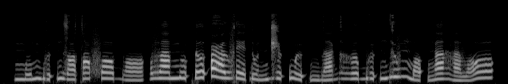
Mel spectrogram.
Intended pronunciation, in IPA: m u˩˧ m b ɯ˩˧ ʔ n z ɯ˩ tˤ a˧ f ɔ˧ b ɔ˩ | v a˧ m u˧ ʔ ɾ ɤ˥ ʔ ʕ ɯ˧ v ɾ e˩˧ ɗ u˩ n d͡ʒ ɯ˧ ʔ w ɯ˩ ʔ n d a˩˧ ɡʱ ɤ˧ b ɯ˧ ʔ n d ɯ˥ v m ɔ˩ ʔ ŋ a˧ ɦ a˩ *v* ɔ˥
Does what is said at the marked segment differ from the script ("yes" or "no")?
no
